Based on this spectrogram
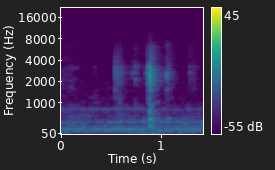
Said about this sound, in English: Don't you guys enjoy that noise that the pencil sharpener makes? You do? Well, then you are crazy.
